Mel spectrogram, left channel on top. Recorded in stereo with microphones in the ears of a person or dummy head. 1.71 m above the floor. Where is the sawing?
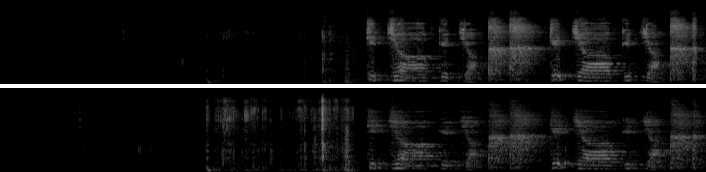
70° right (ahead or behind), 0.5 m.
